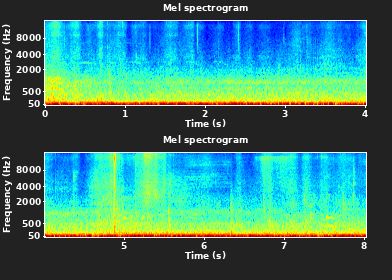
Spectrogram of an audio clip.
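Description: Steady low rumble inside the cabin of a slow-moving Tesla Model Y, with no engine note since the car is electric: tyre and road noise. A brief click about five seconds in.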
